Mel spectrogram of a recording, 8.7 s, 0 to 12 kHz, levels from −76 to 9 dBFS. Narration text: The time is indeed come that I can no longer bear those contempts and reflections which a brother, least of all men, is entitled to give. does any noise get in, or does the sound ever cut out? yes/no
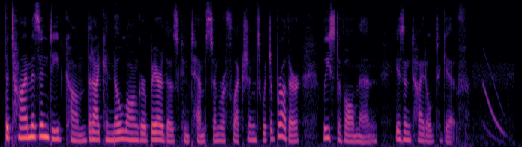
yes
